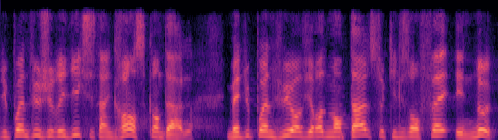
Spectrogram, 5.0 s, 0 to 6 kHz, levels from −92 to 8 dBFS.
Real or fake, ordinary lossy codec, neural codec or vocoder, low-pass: fake; none; codec, 16 kHz, 0.8 kbps, ZipCodec; 5.4 kHz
